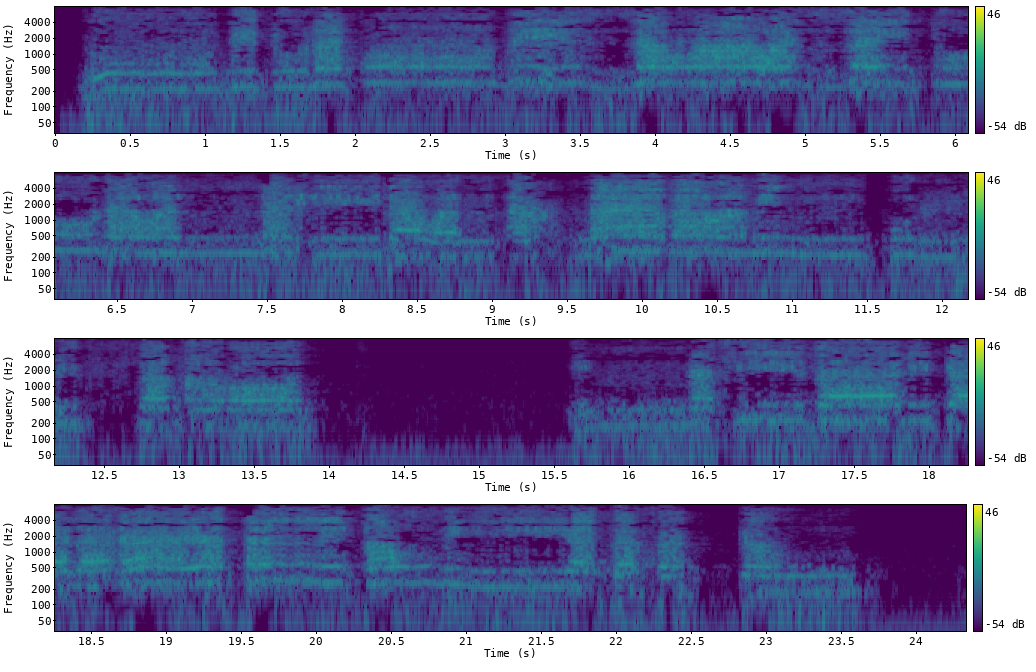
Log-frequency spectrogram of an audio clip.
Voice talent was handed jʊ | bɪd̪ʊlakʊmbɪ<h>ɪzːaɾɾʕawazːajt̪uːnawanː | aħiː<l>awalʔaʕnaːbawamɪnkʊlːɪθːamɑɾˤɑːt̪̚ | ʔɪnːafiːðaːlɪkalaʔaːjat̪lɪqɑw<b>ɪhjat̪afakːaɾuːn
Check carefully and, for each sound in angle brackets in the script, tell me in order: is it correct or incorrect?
correct, correct, incorrect

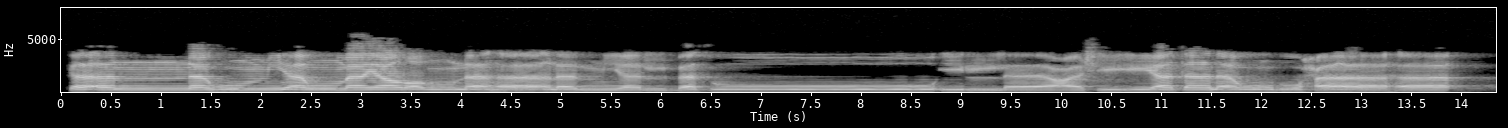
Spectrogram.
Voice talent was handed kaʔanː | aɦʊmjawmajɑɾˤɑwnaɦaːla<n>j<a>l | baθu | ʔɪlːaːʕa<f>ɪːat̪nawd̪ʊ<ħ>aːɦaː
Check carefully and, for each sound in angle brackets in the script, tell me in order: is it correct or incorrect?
incorrect, correct, incorrect, correct

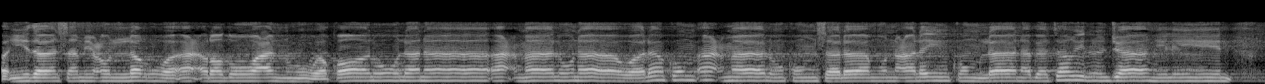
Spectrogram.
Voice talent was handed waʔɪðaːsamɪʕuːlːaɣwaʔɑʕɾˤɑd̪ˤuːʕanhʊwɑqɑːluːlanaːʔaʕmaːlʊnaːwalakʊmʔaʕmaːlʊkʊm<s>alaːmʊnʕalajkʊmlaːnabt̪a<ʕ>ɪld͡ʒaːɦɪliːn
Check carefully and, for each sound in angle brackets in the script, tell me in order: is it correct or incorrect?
correct, incorrect

